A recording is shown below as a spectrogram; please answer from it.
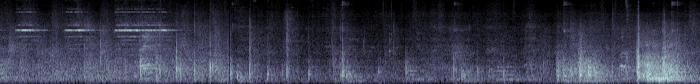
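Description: Scattered thuds of feet and a weight plate on a rubber gym floor during a plate workout, with people talking in the background. A high steady tone sounds four times in quick succession over the first few seconds.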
